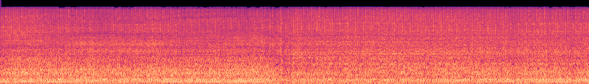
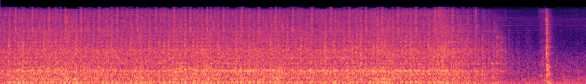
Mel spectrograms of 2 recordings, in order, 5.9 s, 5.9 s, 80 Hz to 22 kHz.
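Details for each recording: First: Boat inboard carburetted engine, run with fuel pump on: loud, steady idle, even for ten seconds before cutting off, no misses or surging. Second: Boat carburetted engine on sea trial, after running at 1500 rpm with 60 psi oil pressure, runs fast and rattly, fades and dies after about five seconds ending in a click; owner thinks a clogged carburetor is starving and stalling it.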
